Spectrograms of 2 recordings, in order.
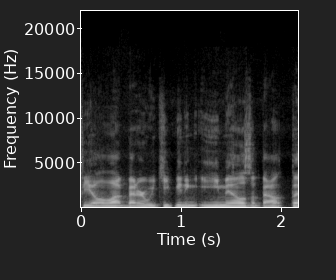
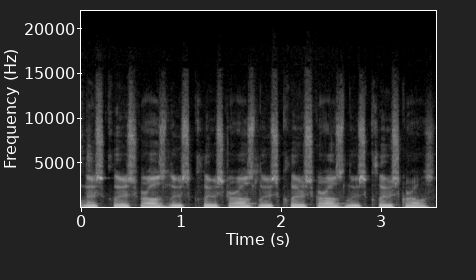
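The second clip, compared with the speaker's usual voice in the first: quickly repeated words, said very fast. Taking the challenge to say it three times fast: tongue twister said fast. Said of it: "Say it three times fast".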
